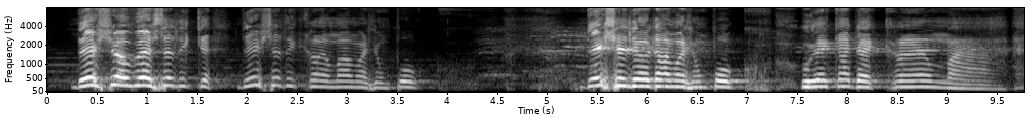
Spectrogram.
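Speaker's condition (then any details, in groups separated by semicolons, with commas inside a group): Cerebral palsy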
